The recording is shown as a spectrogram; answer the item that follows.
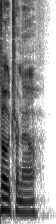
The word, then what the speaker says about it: Votrenot: Votrenot. – There's no... The T is silent. – The T is there, but it's silent.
